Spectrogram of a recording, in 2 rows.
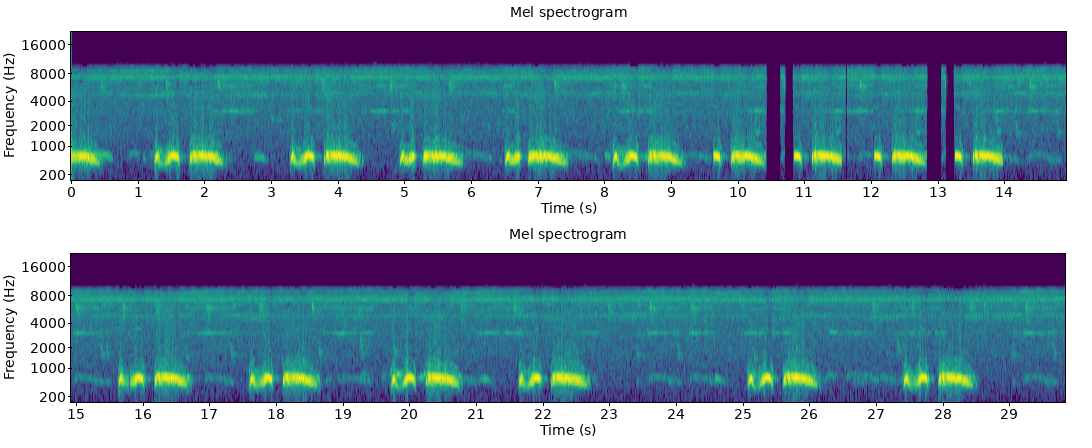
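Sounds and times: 
spotted dove cooing: 0.0 - 22.8, 23.7 - 28.6.

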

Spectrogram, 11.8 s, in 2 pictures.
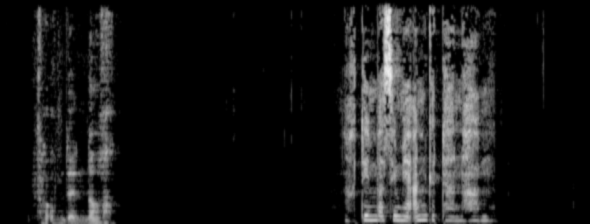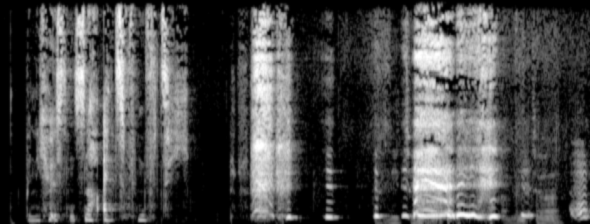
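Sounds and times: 
speech: 0.4 - 1.2, 3.6 - 5.1, 6.2 - 7.8
person sobbing and whimpering in a film scene: 8.4 - 11.2.

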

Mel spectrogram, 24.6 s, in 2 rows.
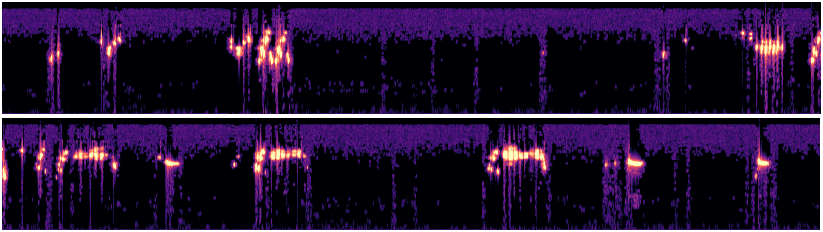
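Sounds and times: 
European goldfinch song: 0.7 - 1.8, 3.4 - 4.4, 11.1 - 14.0, 14.6 - 15.0, 15.8 - 16.9, 19.6 - 20.5.

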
